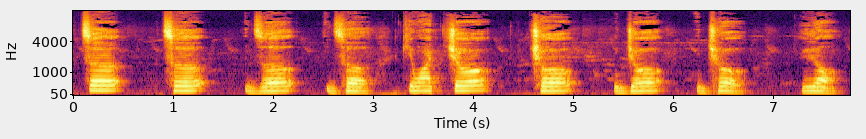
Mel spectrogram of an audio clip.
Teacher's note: च ज झ किंवा च छ ज झ या वर्णांचा उच्चार स्थान मृधा आहे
